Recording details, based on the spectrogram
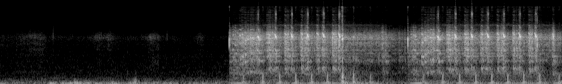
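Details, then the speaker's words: Spiderbox with standard GY6 engine: after pause, starter spins strongly about three beats a second on freshly charged battery, never fires; cranks but no start, owner suspects carburetor or rigid hard plastic fuel lines. "now what i want to know from y'all is why why does this thing not want to start up could it be the carb maybe the fuel line"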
